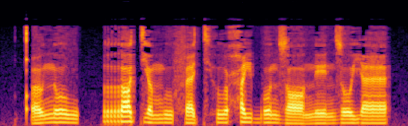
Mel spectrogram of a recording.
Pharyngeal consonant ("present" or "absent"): present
